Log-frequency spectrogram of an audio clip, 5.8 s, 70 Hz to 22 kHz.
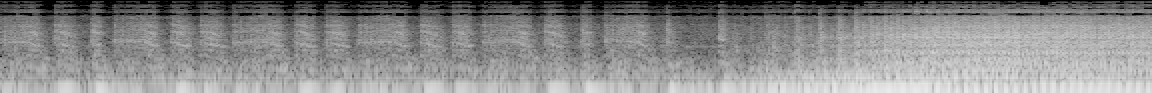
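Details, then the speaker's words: Toyota MR2 Spyder original engine, awaiting a K24 swap: cranking chuffs around four per second, then it catches into a rough, heavy, knocking idle; worn-out, thrashed motor. "see yeah so as you can hear the motors thrashed so it's no good"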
